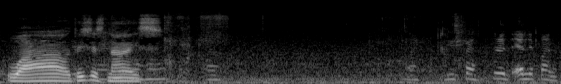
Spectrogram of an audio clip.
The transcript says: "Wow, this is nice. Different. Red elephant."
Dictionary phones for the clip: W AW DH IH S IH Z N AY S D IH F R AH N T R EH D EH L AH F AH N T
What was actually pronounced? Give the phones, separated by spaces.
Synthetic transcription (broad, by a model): W AW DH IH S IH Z N AY S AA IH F AH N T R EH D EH L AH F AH N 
